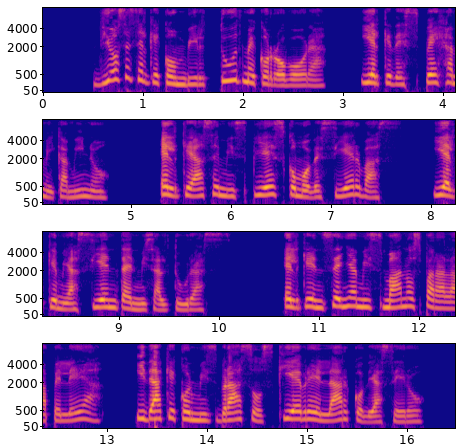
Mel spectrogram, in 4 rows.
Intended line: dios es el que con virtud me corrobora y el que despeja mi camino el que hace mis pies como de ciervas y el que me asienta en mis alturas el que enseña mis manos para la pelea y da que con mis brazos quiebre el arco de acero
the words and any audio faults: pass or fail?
pass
